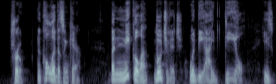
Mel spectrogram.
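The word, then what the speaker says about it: Nikola: I asked him, I said, "How do you properly pronounce it?" He said, "It's Nicola." And I go, "Well, I just asked Nola." And he says, "Nicola."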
